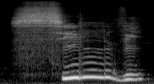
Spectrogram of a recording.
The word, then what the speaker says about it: Sylvie: Sylvie. Et Sylvie, on ne prononce pas le E, c'est un E muet.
